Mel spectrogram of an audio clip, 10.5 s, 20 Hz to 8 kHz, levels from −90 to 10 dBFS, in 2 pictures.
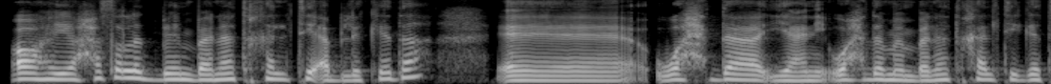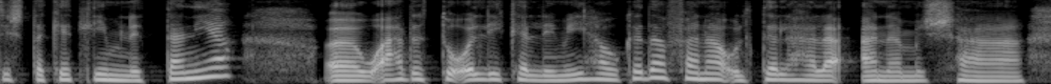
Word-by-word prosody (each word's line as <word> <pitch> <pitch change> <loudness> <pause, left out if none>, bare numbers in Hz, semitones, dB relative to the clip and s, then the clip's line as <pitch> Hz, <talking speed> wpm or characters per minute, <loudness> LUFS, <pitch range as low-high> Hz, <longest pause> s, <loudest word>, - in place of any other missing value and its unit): آه 210 +1 +8
هي 200 -1 +3
حصَلٍت 240 +4 +2
بين 200 0 +2
بنات 190 +2 +2
خالتي 205 -4 -1
قبل 165 0 -1
كده، 245 - -3 0.3
آآ 160 -1 0
واحدة 185 +1 +2
يعني 160 -1 -1
واحدة 190 +2 +1
من 180 -3 +1
بنات 180 +4 0
خالتي 190 -1 -3
جَت 185 +1 -3
اشتكت 190 0 -4
لي 190 - +4
من 175 -2 +2
التانية، 225 - +1 0.5
آآ 165 0 +5
وقعدِت 195 +5 0
تقول 185 - +3
لي: 200 0 -1
"كلّميها 185 +2 -1
وكده" 230 +7 -1
فأنا 220 -5 0
قُلت 160 +3 -3
لها: 180 -2 0
"لأ 165 0 +1
أنا 160 -1 +1
مش 155 +3 -4
ه 150 -2 -1
185 Hz, 190 wpm, -23 LUFS, 165-200 Hz, 0.5 s, آه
